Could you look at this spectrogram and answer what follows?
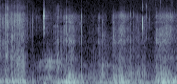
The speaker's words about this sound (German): Es knirscht mehr beim Essen.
